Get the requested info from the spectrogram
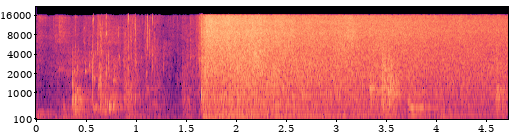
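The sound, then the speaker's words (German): In a Finnish sauna, after a quiet moment of soft clinks and splashes, women throw water (löyly) onto the hot stones of a large sauna stove and it erupts into a loud, broad hiss that keeps steaming steadily, easing only slightly toward the end. “Und dann zischt und dampft es aus dem großen, heißen Saunaofen.”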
